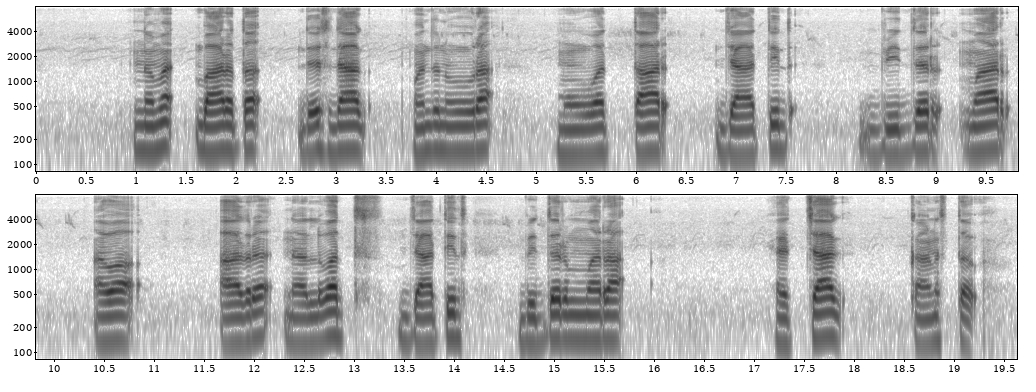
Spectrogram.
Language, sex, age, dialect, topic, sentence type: Kannada, male, 18-24, Northeastern, agriculture, statement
